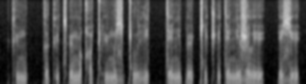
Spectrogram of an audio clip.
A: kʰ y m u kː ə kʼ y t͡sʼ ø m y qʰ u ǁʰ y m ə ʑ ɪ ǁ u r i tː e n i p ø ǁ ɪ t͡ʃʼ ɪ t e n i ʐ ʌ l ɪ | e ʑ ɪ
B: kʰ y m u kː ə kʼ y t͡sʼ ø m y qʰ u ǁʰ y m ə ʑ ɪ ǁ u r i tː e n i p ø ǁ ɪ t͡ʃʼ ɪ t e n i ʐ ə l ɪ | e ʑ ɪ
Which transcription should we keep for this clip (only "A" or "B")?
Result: B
